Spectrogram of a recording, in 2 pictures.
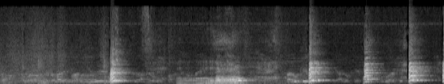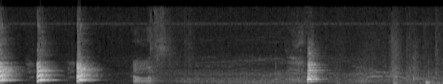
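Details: English Springer Spaniel play-fighting with a cat on a couch. After rustling and soft vocal sounds comes a quick run of about seven clipped barks, then a pause and one more bark near the end.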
